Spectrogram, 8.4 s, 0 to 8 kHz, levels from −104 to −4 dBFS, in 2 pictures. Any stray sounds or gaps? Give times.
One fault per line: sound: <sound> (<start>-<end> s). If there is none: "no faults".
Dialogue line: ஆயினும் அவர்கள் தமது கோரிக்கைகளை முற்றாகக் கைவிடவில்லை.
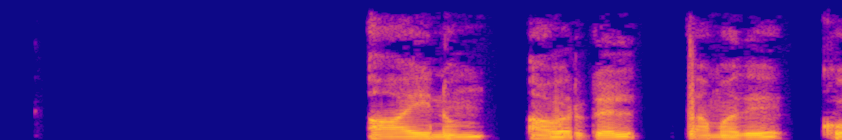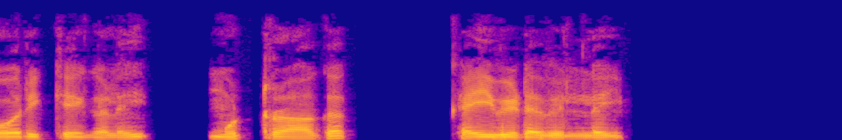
no faults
